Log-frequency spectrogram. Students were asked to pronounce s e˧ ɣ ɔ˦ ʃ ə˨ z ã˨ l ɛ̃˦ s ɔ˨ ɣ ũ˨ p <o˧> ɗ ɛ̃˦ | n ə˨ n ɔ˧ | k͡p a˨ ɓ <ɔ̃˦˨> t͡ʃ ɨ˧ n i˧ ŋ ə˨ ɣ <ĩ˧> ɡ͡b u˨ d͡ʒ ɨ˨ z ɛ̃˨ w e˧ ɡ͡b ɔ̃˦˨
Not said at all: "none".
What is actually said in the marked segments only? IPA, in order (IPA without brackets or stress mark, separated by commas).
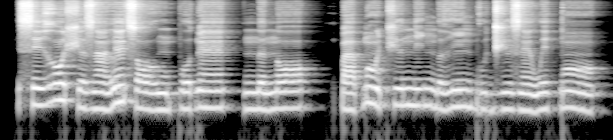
o˧, ɔ̃˦˨, ĩ˧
